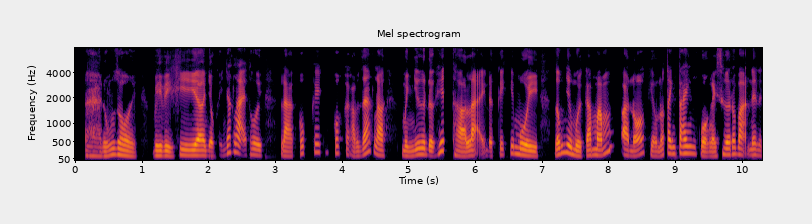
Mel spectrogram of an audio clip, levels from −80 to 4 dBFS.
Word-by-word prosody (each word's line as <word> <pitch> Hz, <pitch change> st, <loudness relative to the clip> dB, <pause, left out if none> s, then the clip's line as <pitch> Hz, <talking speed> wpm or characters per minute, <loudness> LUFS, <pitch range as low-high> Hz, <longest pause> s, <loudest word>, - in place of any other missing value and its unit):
À, 125 Hz, -2 st, -5 dB
đúng 130 Hz, +7 st, -1 dB
rồi. 135 Hz, -7 st, +2 dB, 0.3 s
Vì 130 Hz, 0 st, +2 dB
vì 130 Hz, -2 st, +1 dB
khi 140 Hz, +3 st, +1 dB
ơ, 135 Hz, -1 st, +8 dB
nhiều 130 Hz, -, 0 dB
khi -, -, -22 dB
nhắc 210 Hz, +8 st, -4 dB
lại 205 Hz, -3 st, +3 dB
thôi 150 Hz, -4 st, -1 dB, 0.3 s
là 120 Hz, -2 st, +1 dB
có 185 Hz, -, -5 dB
cái 220 Hz, -1 st, -5 dB, 0.2 s
có 195 Hz, -, -5 dB
cả 155 Hz, -, -7 dB
cảm 120 Hz, -2 st, -6 dB
giác 190 Hz, +9 st, +2 dB
là 145 Hz, -, +4 dB, 0.3 s
mình 125 Hz, -2 st, -2 dB
như 160 Hz, +4 st, +2 dB
được 130 Hz, -6 st, 0 dB
hít 250 Hz, +5 st, 0 dB
thở -, -, +2 dB
lại -, -, +2 dB
được 485 Hz, -, -5 dB
cái -, -, -6 dB
cái 195 Hz, -, -3 dB
mùi 140 Hz, -8 st, +4 dB, 0.2 s
giống 160 Hz, +7 st, +1 dB
như 205 Hz, -3 st, +4 dB
mùi 130 Hz, -5 st, +2 dB
cá 135 Hz, +4 st, +1 dB
mắm 150 Hz, -, +2 dB
và -, -, +3 dB
nó, -, -, +1 dB
kiểu, -, -, -4 dB
nó -, -, -2 dB
tanh 185 Hz, -2 st, 0 dB
tanh 190 Hz, 0 st, +1 dB
của 170 Hz, -, +1 dB
ngày 115 Hz, 0 st, 0 dB
xưa 160 Hz, +6 st, 0 dB
đó 175 Hz, -, 0 dB
bạn, 165 Hz, -2 st, +1 dB
nên 150 Hz, 0 st, -2 dB
là 135 Hz, -, -9 dB
150 Hz, 280 wpm, -24 LUFS, 130-180 Hz, 0.3 s, ơ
